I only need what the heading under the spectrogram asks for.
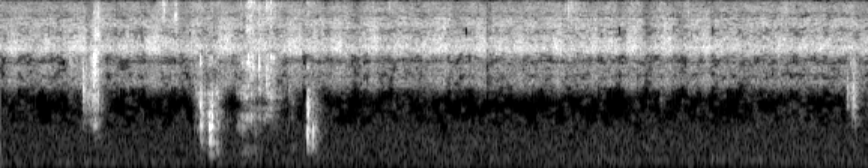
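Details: Cicadas on a summer day at a seaside campsite by the Adriatic Sea in Croatia: a steady, dense high hiss. A few sharp clicks and knocks stand out early.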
